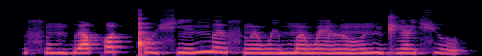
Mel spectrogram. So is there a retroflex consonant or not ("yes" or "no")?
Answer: no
